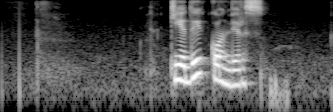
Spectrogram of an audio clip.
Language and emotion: Russian, neutral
